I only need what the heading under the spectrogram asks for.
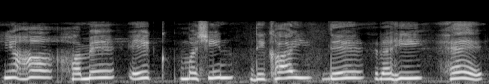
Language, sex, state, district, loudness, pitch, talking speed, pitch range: Hindi, male, Madhya Pradesh, Dhar, -11 LUFS, 285 Hz, 100 wpm, 255-310 Hz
